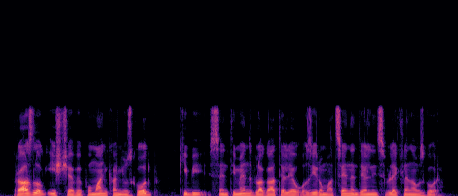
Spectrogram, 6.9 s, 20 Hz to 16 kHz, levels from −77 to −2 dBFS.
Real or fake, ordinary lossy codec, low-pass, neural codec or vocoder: real; none; 7.2 kHz; none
